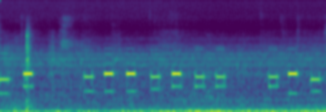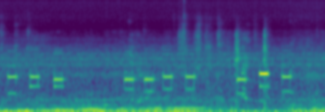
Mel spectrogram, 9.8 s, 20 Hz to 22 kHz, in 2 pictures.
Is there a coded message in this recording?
Yes: DTMF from 0.0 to 9.2 s, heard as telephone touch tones, dialled by hand, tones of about 120 ms, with the noise inside a bus. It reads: 1# 5668#00 03420* 7488 1#5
